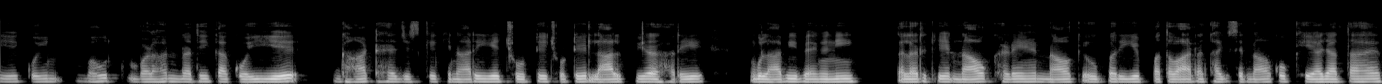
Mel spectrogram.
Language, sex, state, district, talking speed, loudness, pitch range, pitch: Hindi, male, Uttar Pradesh, Gorakhpur, 155 wpm, -19 LUFS, 125-130 Hz, 130 Hz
